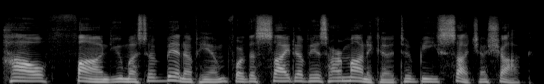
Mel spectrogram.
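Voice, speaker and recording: A man's voice: medium pitch, moderate pace, no room sound, clean studio sound, lightly acted. A man reading the lines of a proud, cold woman who keeps a boarding house, speaking formally and accusingly. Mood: mock sympathy. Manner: formal, accusing, coolly biting.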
